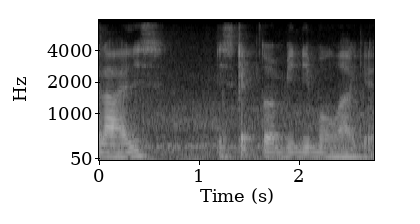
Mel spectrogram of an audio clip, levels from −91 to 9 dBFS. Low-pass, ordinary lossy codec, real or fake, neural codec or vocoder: 7.2 kHz; none; real; none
